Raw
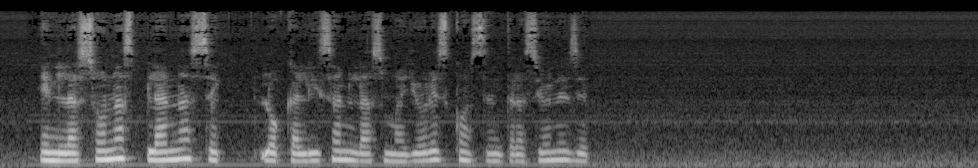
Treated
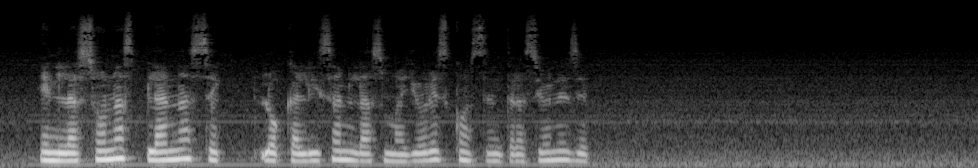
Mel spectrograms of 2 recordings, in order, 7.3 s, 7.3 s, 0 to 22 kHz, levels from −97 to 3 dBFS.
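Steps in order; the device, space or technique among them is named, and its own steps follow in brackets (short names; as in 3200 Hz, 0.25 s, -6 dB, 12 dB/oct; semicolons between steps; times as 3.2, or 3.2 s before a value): phone in a pocket (LPF 3300 Hz 12 dB/oct; high shelf 2300 Hz -11 dB); gain +4.5 dB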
